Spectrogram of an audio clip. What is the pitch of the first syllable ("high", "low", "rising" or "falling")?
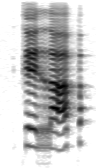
low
